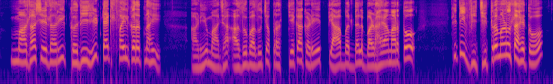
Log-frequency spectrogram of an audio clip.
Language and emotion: Marathi, disgusted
